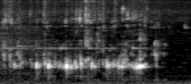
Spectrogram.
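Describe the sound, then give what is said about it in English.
Coffee pouring into a cup in a steady trickle for about a second and a half, fairly quiet, with a faint glassy ring before it tapers off. “I was pouring myself a cup of Joe.”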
